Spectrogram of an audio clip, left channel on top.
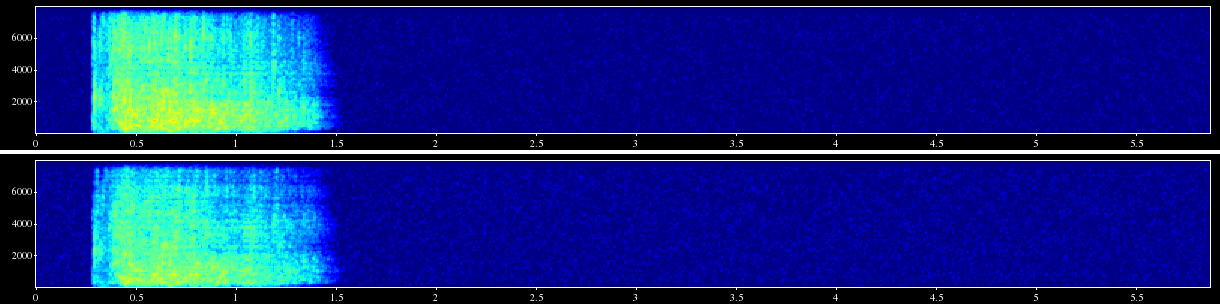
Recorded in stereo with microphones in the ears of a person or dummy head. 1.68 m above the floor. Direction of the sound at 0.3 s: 40° left (ahead or behind).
